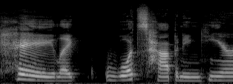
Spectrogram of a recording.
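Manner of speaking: slow, alarmed and uneasy, panicky voice. Retelling what he said to a man over a suspended license, retelling own panicked words. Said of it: "So like I start kind of panicking".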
